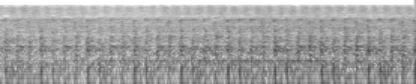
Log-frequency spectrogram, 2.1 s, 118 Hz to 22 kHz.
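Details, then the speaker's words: 1955 Ferguson 20 TEF diesel tractor after fuel system work and injector bleeding, running without air filter, charging on ammeter, clutch down; steady, even diesel clatter at idle with no misses, quiet and healthy, not smoky. "Mighty stuff. Sounds fantastic. Delighted. There, clutch. Clutch down. Nice and quiet."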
